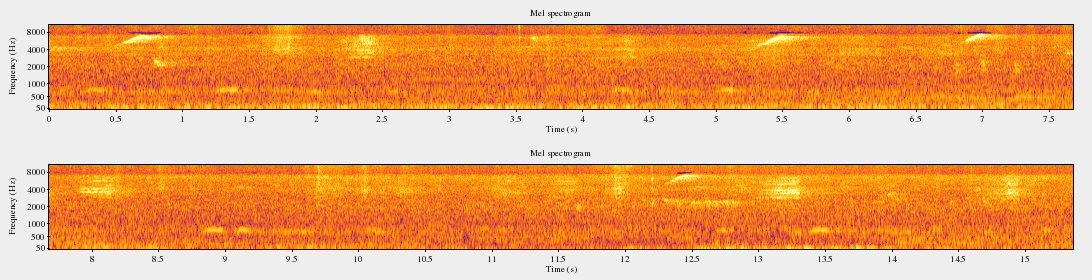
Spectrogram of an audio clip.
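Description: Birds calling with a handful of short, high chirps, each sliding down in pitch, over a steady low background noise.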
